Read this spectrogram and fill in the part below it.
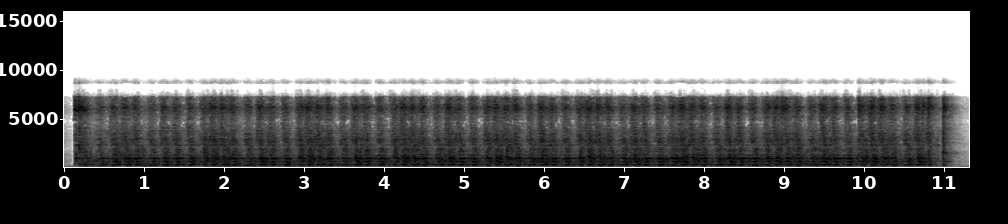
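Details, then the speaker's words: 1984 Corvette engine that sat about 20 years (16 in the car, nearly 4 in the shop), tested on the floor before installation: long steady cranking with an uneven hissy chug, strong compression rocking it, many vacuum leaks; almost catches but won't run, spark suspected present. "you can tell it's got some serious compression because it's it's rocking just just doing what it's doing so wow I mean I got 9,622 vacuum leaks and it sounds like still sounds like it wants to run"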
